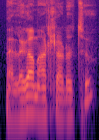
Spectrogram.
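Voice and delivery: speaking softly to show the volume knob turned down. Shown as a demonstration. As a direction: drop the voice right down to show speaking gently.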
